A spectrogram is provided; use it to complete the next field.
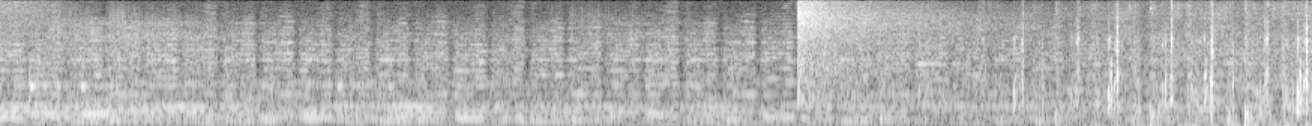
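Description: An artificial heart pump, a machine put in place of a man's removed heart, thumps in a fast, galloping rhythm like hoofbeats over a steady mechanical hum; the clattering beats grow sharper and more prominent in the second half.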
